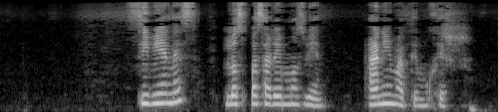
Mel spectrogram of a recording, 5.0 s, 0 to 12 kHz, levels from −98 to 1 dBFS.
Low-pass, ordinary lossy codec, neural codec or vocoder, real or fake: 10.8 kHz; AAC, 32 kbps; none; real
